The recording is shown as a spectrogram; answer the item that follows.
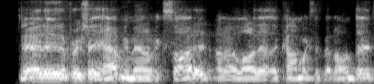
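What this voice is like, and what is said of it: Hybrid Southern US and Australian accent. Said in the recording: “I got a bit of an accent ... I got this hybrid Southern Australian accent ... you sound Australian”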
